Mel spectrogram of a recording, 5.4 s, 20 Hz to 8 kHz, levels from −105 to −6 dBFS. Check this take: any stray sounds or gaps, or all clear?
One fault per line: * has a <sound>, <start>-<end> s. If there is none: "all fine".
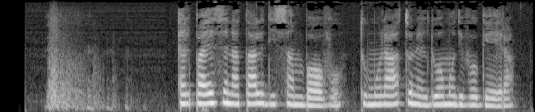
* has a laugh, 0.4-1.5 s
